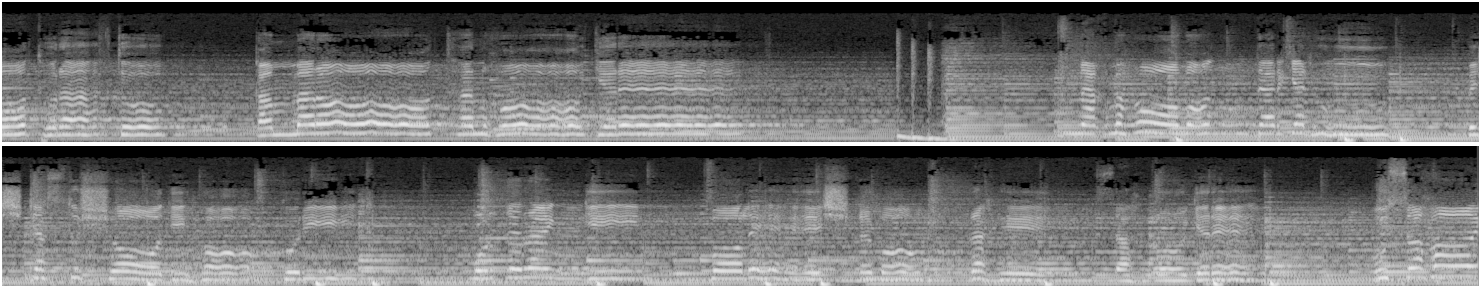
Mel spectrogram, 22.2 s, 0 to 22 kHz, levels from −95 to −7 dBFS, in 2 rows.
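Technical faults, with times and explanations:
Nothing stood out as a technical problem on listening.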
